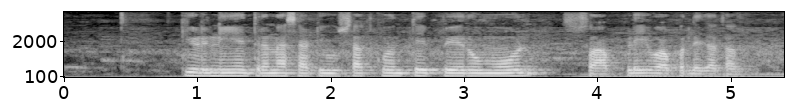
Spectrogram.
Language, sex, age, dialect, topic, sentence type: Marathi, male, 18-24, Standard Marathi, agriculture, question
